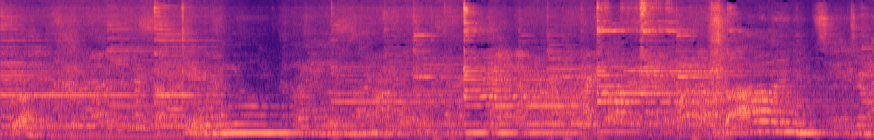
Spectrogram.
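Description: A live band playing a song, with electric guitar and bass.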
